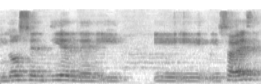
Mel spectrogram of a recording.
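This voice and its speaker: A woman with fairly even intonation, audible room echo and music in the background. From Paraguay. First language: English and German (speaking Spanish). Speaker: guest. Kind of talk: casual interview.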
